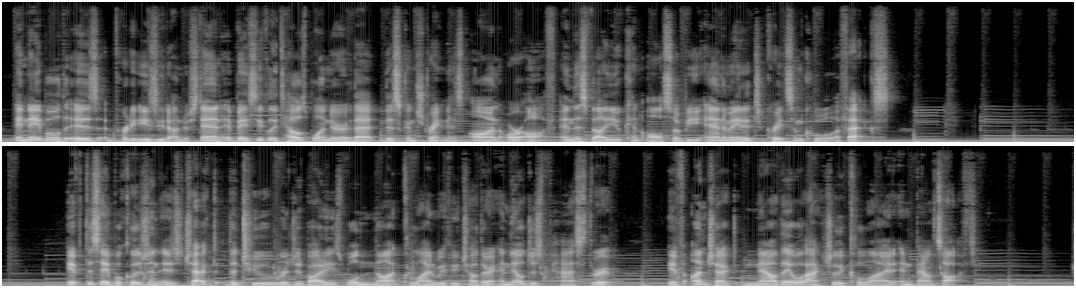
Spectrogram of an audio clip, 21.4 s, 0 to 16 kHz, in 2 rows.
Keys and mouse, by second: 1.4 click, 2.8 space, 5.7 click, 9.2 click, 12.5 click, 18.3 click, 20.0 click.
